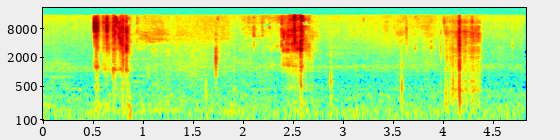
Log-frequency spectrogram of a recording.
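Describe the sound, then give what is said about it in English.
Crisp crunching of a pickle being bitten and chewed: three loud, sharp bites with fainter chewing crunches between them, and no talk. “And it's the sound of the pickle. It's not the sound of your mouth.”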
